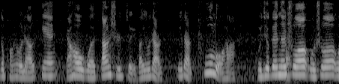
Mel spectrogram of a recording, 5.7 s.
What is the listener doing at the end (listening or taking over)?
listening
